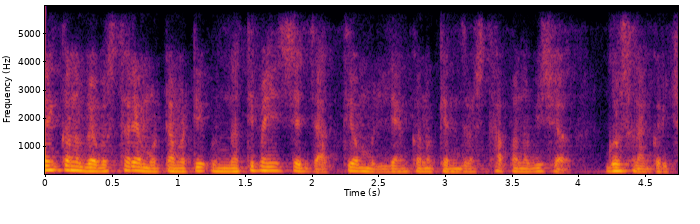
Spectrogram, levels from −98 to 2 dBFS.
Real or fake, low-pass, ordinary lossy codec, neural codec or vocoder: fake; 5.4 kHz; Opus, 16 kbps; codec, 16 kHz in and 24 kHz out, 1 kbps, XY-Tokenizer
